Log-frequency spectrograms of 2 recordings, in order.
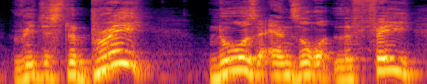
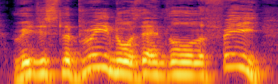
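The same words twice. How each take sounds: First: The phrase is spoken at a normal speed. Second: The phrase is spoken quickly, like a tongue twister.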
